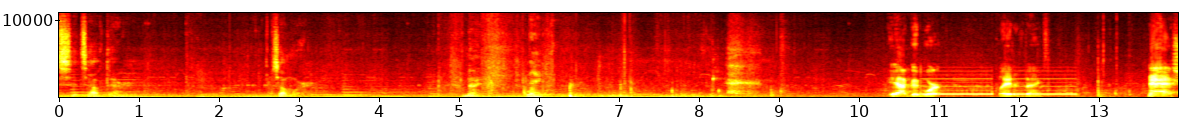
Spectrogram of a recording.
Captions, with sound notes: Oh, yeah, definitely. It's-it's out there. Somewhere. Good night. Good night. (sighs) (phone beeping) Yeah, good work. Later. Thanks.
